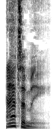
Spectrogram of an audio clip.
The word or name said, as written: atomy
